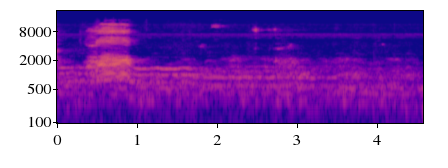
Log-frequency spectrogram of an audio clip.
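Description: A single loud crow caw bursts out early from a tree in the evening, then only faint outdoor background and distant bird noises follow.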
